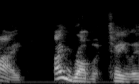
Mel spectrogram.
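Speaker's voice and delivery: put-on English accent. Retelling a movie host introducing himself, imitating Robert Townsend's English accent. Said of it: "It sounded like he had an English accent".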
